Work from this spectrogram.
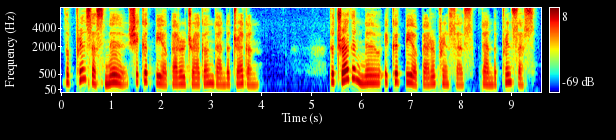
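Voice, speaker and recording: A woman gently and expressively reading a storybook aloud in a soft bedtime style. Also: mid-range voice, a little slow, no room sound.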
